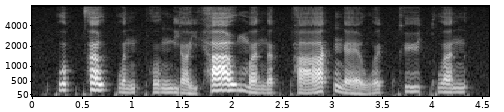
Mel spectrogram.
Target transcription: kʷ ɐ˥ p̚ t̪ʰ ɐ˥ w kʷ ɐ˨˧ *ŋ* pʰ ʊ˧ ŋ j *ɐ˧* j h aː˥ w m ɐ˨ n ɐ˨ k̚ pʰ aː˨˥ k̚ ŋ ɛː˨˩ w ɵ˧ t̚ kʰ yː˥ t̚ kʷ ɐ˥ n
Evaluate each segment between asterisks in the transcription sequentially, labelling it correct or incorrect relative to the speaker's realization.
incorrect: n, incorrect: ɐ˨˩

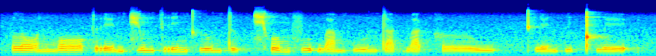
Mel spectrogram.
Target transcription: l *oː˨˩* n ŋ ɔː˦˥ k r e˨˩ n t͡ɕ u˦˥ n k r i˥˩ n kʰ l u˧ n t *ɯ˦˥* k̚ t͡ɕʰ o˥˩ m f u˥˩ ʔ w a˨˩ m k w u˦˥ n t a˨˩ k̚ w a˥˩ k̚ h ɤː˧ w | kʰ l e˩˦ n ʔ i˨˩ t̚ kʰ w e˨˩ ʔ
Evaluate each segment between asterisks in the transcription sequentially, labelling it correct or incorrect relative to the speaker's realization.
incorrect: ɔː˨˩, incorrect: ɯ˨˩

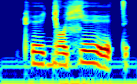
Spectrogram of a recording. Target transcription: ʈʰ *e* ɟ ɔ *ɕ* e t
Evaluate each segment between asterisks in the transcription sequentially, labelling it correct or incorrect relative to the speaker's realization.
correct, correct

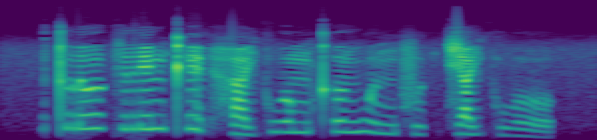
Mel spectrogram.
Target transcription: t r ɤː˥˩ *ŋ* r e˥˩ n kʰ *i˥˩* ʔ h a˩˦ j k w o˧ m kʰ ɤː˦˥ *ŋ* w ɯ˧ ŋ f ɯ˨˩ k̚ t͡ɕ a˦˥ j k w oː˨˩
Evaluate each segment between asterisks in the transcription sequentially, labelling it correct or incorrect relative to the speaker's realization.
incorrect: k, incorrect: e˥˩, correct

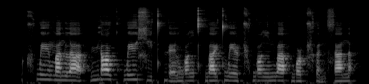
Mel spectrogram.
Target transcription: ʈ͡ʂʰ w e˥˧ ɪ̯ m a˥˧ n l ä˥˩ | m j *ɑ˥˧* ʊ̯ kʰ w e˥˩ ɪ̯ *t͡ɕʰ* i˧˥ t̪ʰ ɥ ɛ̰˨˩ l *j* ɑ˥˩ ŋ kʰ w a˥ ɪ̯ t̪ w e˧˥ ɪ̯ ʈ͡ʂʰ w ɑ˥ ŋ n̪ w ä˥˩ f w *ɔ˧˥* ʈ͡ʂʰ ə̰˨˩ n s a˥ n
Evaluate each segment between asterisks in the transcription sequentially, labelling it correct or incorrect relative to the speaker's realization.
correct, incorrect: ɕ, incorrect: w, correct

